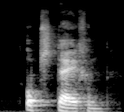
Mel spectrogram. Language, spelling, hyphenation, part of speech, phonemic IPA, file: Dutch, opstijgen, op‧stij‧gen, verb, /ˈɔpˌstɛi̯.ɣə(n)/, Nl-opstijgen.ogg
- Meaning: 1. to ascend, to rise 2. to take off (with an aircraft)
